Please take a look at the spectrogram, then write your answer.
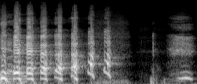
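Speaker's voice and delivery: squealing laugh; high laughing squeal. Real, not acted.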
